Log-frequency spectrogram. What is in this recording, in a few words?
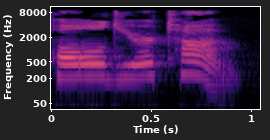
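"Hold your tongue", English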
